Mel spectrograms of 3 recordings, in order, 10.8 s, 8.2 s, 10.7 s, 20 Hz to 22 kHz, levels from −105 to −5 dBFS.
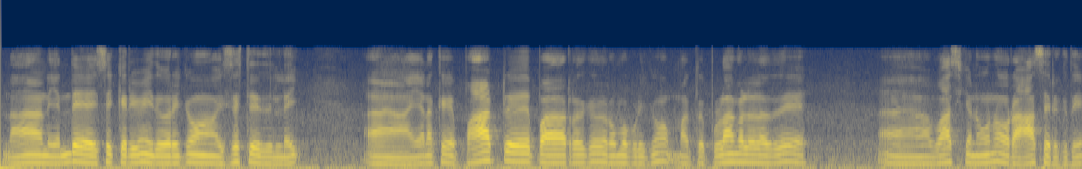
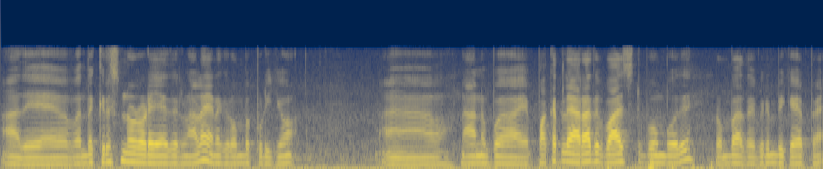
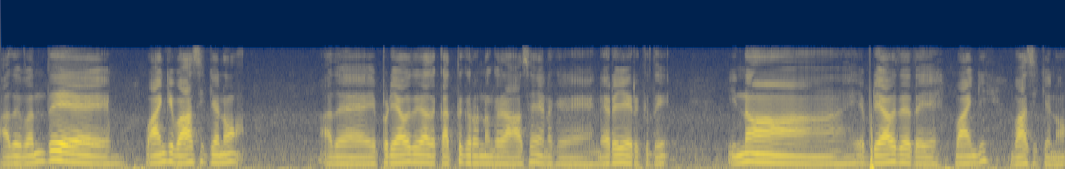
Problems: constant background noise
